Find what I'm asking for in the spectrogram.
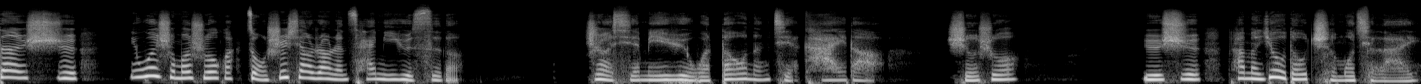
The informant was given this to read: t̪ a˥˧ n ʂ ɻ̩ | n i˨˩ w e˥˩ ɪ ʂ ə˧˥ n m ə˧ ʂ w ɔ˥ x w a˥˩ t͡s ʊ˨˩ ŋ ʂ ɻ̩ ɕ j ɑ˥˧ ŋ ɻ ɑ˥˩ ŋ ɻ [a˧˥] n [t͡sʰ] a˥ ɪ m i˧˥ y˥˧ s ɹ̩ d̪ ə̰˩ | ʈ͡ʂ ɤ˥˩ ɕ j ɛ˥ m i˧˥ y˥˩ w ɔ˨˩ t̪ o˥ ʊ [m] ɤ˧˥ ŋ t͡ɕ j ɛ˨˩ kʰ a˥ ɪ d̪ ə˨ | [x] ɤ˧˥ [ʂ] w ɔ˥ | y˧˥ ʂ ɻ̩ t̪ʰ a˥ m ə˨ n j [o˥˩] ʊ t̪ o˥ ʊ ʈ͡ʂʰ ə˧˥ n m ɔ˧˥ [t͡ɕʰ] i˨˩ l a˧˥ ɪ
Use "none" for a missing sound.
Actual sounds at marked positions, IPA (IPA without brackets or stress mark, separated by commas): ə˧˥, t͡sʰ, n, ʂ, ʂ, o˥˩, t͡ɕʰ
